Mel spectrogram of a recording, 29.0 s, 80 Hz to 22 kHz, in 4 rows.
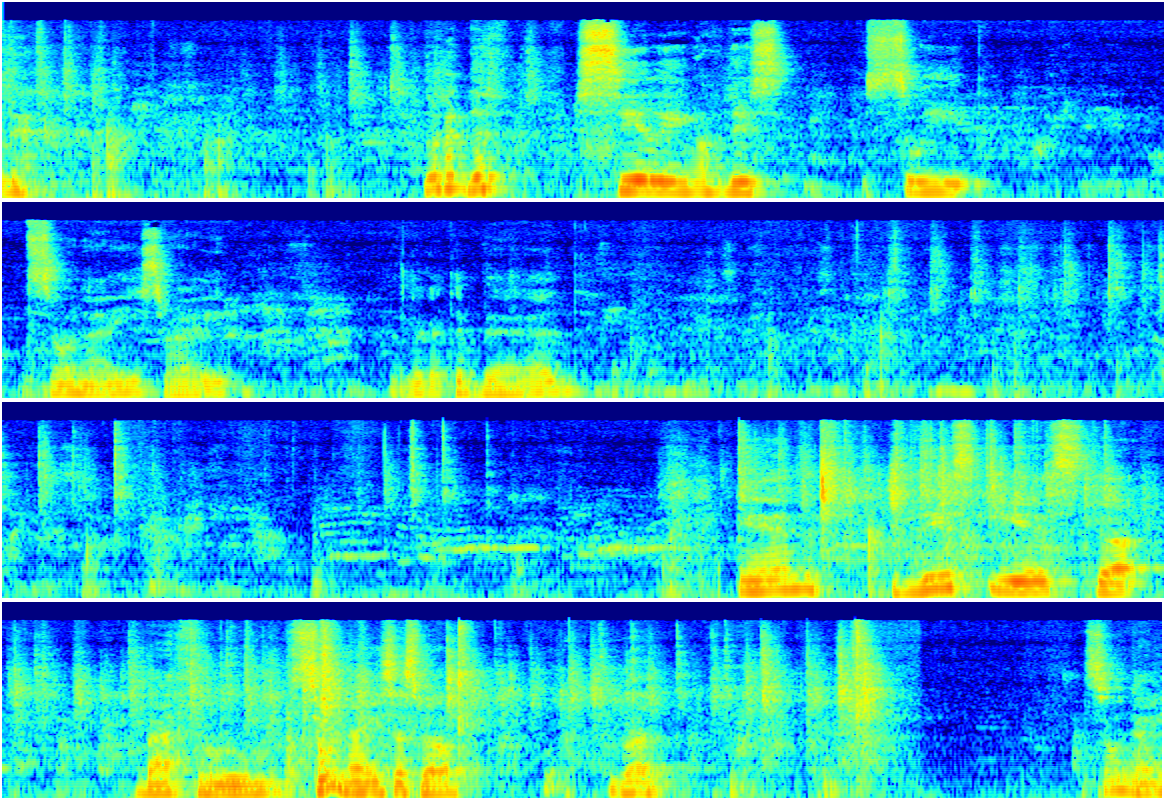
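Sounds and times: dog panting and snuffling: 18.7s - 27.5s.

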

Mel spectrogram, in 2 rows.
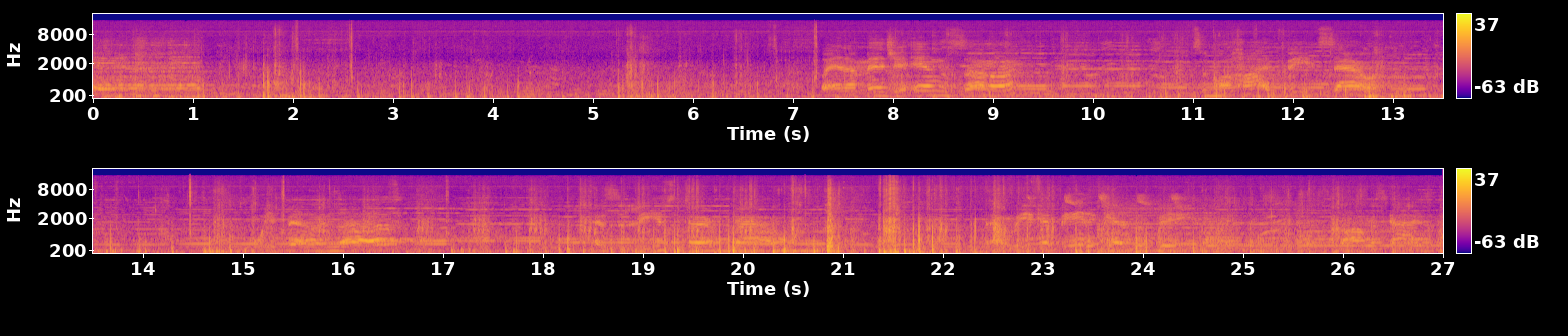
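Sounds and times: pop song: 0.0s - 1.1s, 18.5s - 20.5s, 22.5s - 27.0s
horse hoofbeats on sand: 0.0s - 27.0s.

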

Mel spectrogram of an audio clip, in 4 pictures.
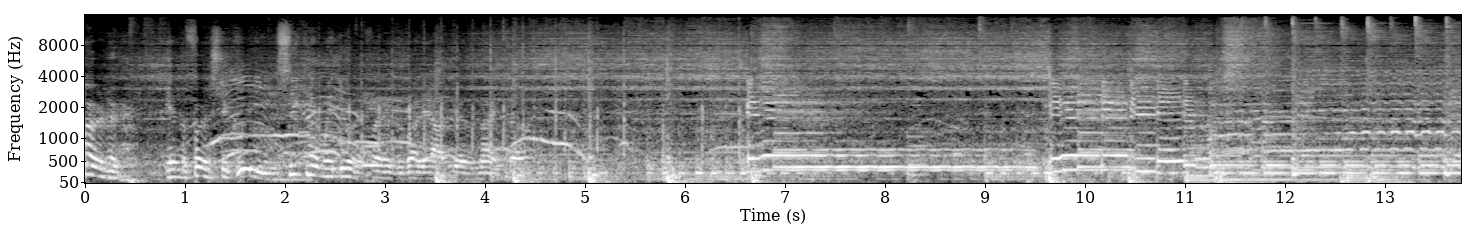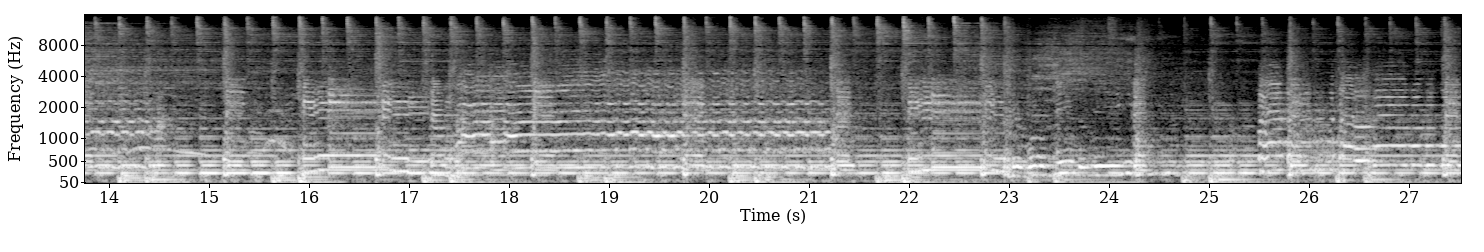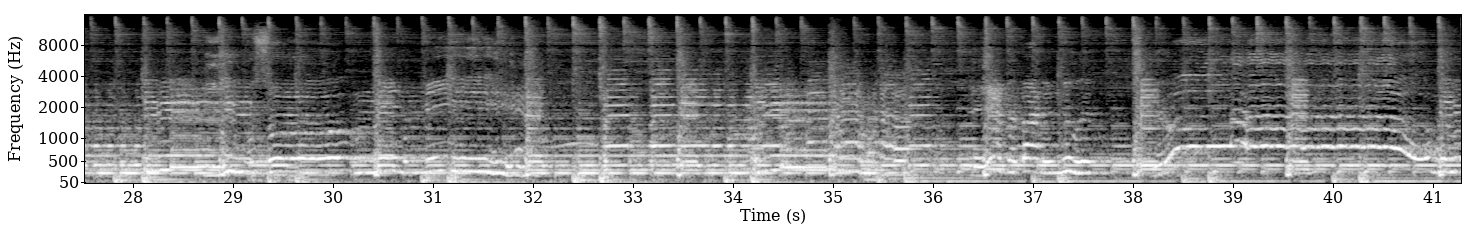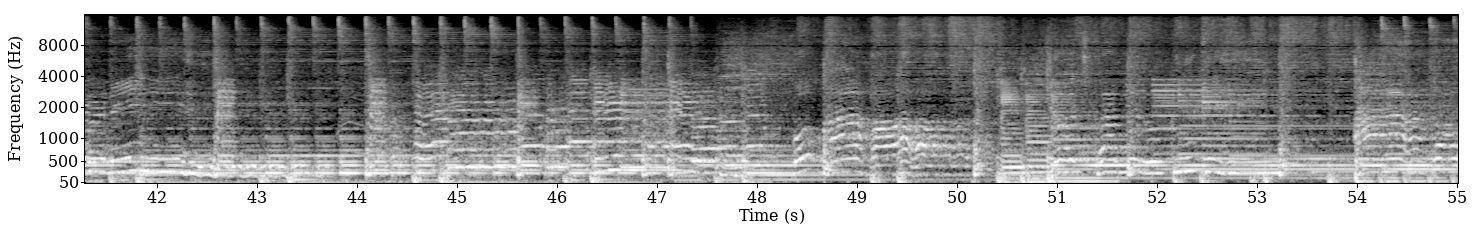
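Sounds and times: blues band playing live: 0.0s - 55.0s
amplified harmonica: 6.4s - 23.0s, 25.5s - 29.6s.

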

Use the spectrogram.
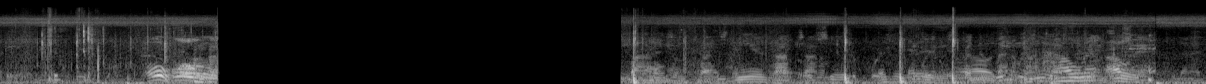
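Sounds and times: rock knocking wooden stake: 6.3s - 6.9s, 8.4s - 9.8s.

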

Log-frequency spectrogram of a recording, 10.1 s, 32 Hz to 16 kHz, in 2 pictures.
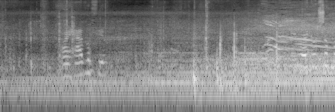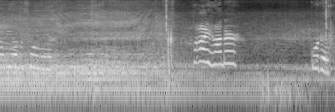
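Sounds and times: quad bike engine idling: 0.0s - 10.0s.

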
